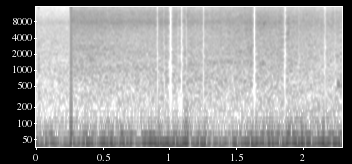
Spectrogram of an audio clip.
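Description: Wind buffeting the microphone with a low rumble, over the steady rush of waves washing in at the water's edge; the sound starts abruptly about a quarter second in.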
